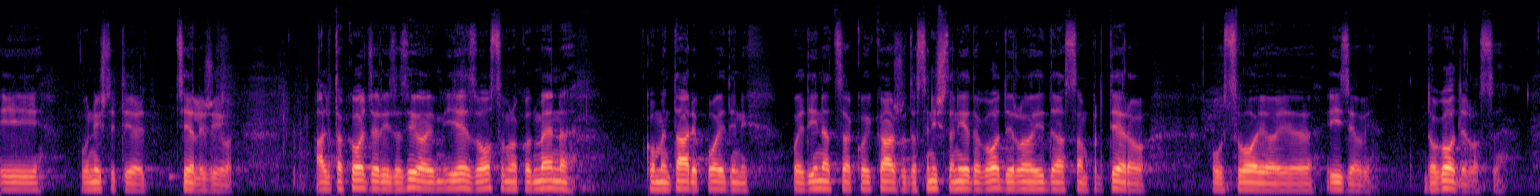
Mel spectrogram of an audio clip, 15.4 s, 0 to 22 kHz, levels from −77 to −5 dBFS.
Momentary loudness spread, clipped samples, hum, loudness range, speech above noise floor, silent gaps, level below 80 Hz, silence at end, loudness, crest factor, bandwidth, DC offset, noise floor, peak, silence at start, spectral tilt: 13 LU; under 0.1%; none; 3 LU; 30 dB; none; -64 dBFS; 0.35 s; -25 LUFS; 18 dB; 19 kHz; under 0.1%; -54 dBFS; -6 dBFS; 0 s; -5.5 dB/octave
